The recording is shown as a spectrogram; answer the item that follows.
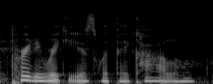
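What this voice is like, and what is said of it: Slow, seductive, slightly raspy voice. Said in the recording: “sexy voice ... seductively ... slow and sexy and with a wink ... It was a little raspy.”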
